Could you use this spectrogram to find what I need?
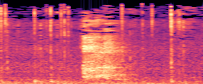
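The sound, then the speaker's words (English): Keys clack on a computer keyboard in a few scattered, sharp taps, with a brief louder rushing burst partway through. “on Google, type in QR code generator.”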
